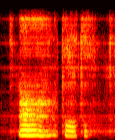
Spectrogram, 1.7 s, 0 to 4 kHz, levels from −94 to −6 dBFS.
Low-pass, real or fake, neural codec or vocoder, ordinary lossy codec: 3.6 kHz; fake; vocoder, 22.05 kHz, 80 mel bands, HiFi-GAN; none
